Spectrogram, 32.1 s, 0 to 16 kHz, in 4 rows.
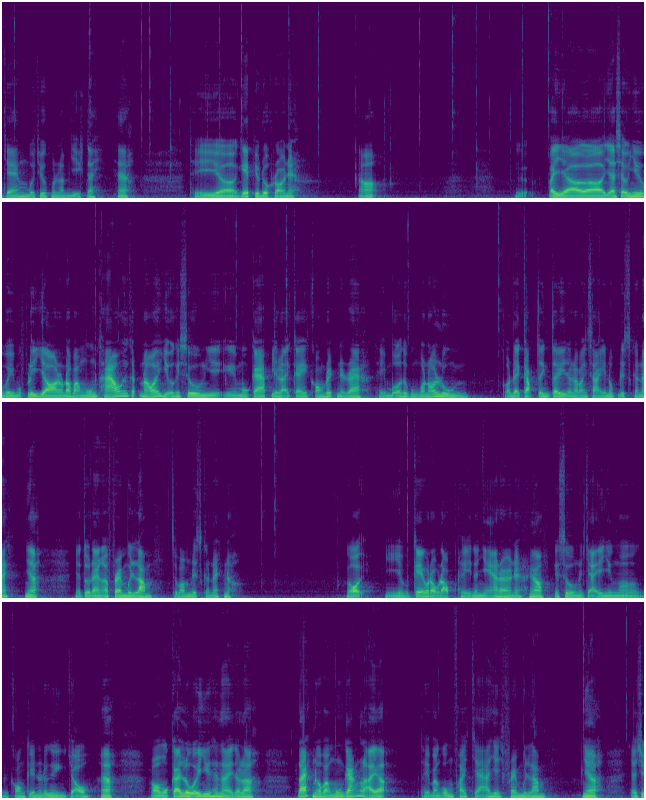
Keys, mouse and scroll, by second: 0.2 click, 1.7 click, 2.2 alt+middle click, 2.7 alt+click, 3.6 click, 4.6 alt+middle click, 5.2 click, 6.1 alt+middle click, 6.5 alt+click, 7.0 alt+middle click, 9.2 alt+middle click, 10.9 alt+click, 13.1 click, 19.3 click, 21.1 click, 31.9 click.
